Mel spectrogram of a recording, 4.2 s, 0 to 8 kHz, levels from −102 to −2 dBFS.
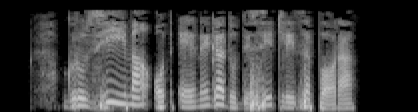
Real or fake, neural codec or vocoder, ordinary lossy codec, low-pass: real; none; MP3, 24 kbps; 7.2 kHz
